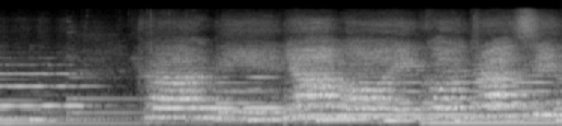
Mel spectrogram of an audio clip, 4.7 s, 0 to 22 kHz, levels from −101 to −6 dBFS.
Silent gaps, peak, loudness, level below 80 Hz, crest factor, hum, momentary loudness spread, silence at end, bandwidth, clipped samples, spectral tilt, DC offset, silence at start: none; -10 dBFS; -26 LUFS; -72 dBFS; 16 dB; none; 12 LU; 0 s; 16 kHz; under 0.1%; -5.5 dB/octave; under 0.1%; 0 s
